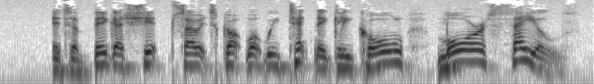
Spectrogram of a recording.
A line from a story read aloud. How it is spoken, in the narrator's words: said Jenkins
